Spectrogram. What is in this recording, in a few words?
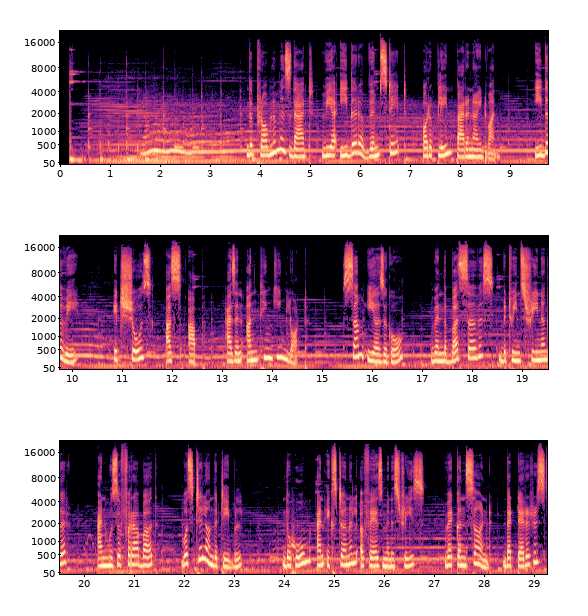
DOCU ENGLISH, female voice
